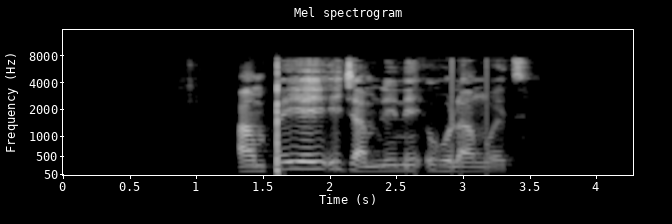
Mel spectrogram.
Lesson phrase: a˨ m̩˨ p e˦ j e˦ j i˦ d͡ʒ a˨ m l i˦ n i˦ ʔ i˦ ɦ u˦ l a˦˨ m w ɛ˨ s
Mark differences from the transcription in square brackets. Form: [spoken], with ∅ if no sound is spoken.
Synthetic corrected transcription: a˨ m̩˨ p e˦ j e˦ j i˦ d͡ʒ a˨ m l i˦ n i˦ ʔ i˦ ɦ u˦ l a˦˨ [ŋ] w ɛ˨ [t]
